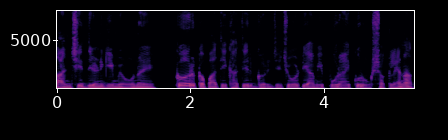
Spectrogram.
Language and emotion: Goan Konkani, sad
